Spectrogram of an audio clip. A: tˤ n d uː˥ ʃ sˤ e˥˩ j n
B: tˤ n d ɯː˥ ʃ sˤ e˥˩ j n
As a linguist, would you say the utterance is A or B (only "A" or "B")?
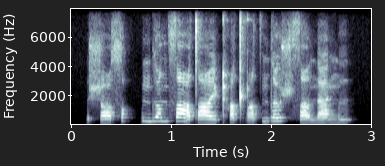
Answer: A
